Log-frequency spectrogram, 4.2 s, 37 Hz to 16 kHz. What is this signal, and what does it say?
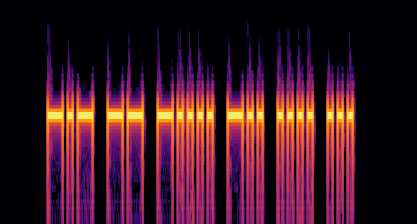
Morse code, heard as a keyed tone, about 24 wpm, 700 Hz. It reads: KM6DHS
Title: Speed Racing - USA 2x3 Call Signs 20wpm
